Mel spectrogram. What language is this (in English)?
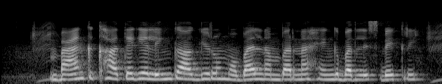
Kannada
